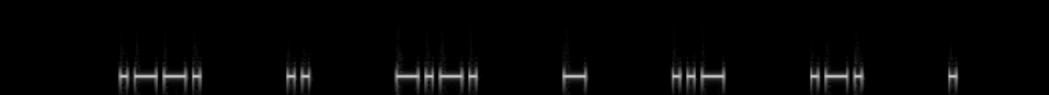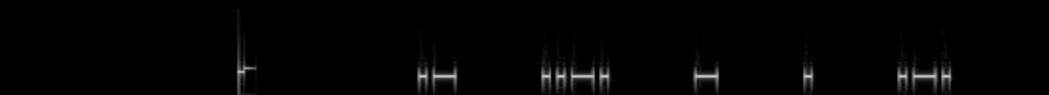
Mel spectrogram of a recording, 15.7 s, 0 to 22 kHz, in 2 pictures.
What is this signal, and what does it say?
Morse code, heard as a keyed tone, about 21 wpm, spaced as for 10 wpm, 700 Hz. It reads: PICTURE AFTER
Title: 4x Character Spacing - Top 200 Words - 22wpm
